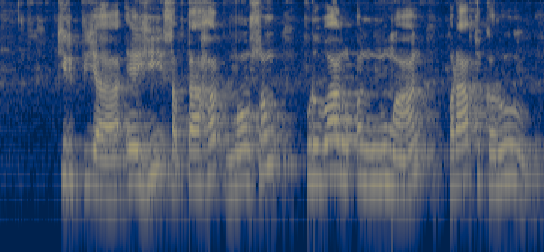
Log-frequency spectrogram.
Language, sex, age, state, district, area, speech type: Maithili, male, 45-60, Bihar, Madhubani, rural, read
